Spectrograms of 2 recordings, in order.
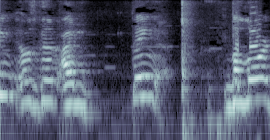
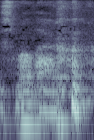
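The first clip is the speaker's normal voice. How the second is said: put-on menacing dinosaur voice, lower and quieter; 5 semitones lower, 8 dB quieter than usual. Imagining the dinosaur talking in Cameron Conroy's voice. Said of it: "like, Cameron Conroy's voice".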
